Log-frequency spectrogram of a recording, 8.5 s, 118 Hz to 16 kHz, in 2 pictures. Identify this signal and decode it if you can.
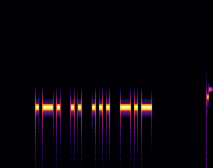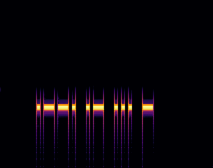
Morse code, heard as a keyed tone, about 17 wpm, 700 Hz. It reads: RISK PAST
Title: Sentences from Top 600 Words - New Word Drill - 17wpm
